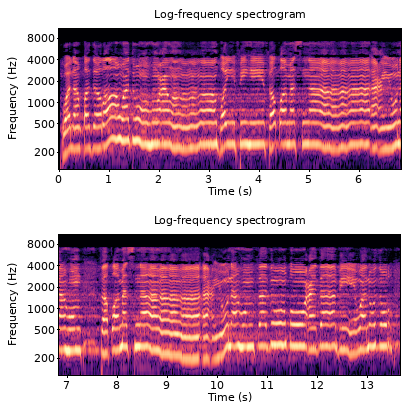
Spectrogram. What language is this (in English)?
Arabic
